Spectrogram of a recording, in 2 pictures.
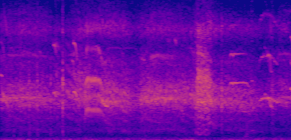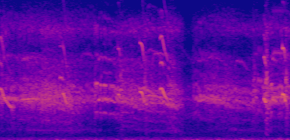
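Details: Arctic terns at a very large nesting colony with chicks at Rif, Snæfellsnes, Iceland, recorded on a phone while walking a street: a dense, continuous din of shrill, harsh overlapping calls with sharp higher notes cutting through throughout.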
